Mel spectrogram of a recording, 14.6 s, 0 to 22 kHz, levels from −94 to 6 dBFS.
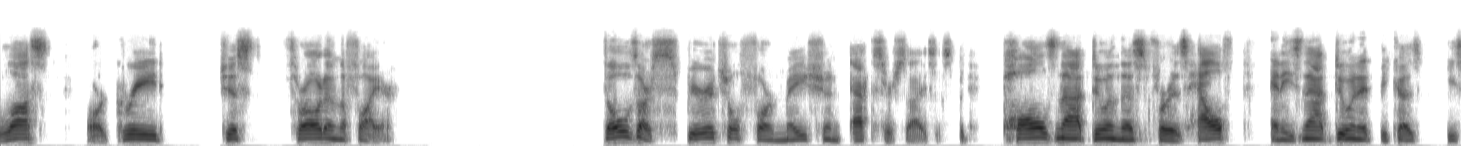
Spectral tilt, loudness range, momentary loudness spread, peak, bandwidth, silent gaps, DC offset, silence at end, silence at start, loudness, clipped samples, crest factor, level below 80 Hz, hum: -4 dB/octave; 7 LU; 14 LU; -4 dBFS; 8.6 kHz; 2.05-2.10 s, 4.35-4.58 s, 4.64-4.78 s, 4.85-4.92 s, 4.98-5.32 s, 5.38-5.92 s; under 0.1%; 0 s; 0 s; -21 LUFS; under 0.1%; 18 dB; -74 dBFS; none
